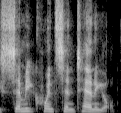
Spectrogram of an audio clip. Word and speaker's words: semiquincentennial: people and communities into a frenzy about the semi-quincentennial.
